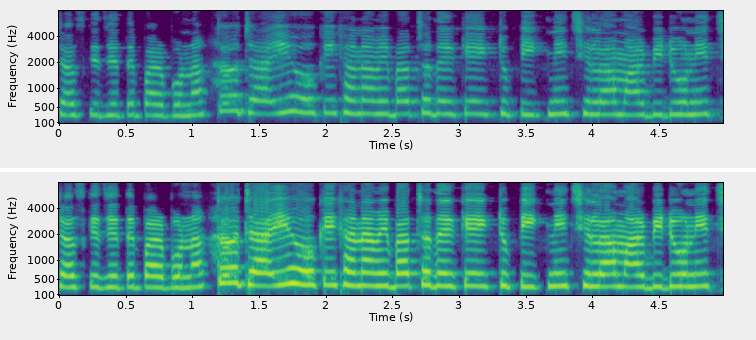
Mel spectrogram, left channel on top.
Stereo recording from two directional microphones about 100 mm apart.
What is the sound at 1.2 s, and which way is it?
A woman's voice, 70° right (ahead or behind).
